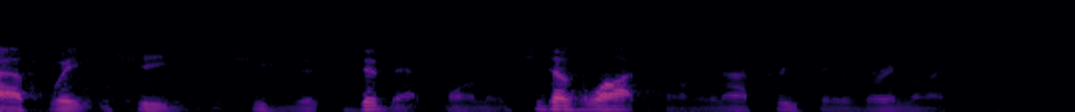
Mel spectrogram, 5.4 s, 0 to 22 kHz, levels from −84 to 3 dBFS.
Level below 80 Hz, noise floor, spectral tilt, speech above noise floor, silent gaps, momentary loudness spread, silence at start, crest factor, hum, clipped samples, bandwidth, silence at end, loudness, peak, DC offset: -86 dBFS; -83 dBFS; -7 dB/octave; 31 dB; none; 19 LU; 0 s; 24 dB; none; under 0.1%; 17.5 kHz; 0.7 s; -52 LUFS; -32 dBFS; under 0.1%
